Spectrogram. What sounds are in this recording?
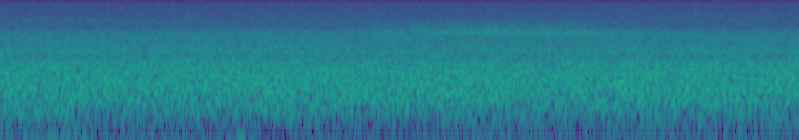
Orange-crowned Warbler song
